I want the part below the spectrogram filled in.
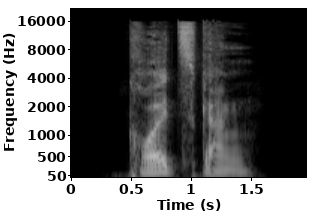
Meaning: cloister
- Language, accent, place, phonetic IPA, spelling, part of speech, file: German, Germany, Berlin, [ˈkʁɔɪ̯t͡sˌɡaŋ], Kreuzgang, noun, De-Kreuzgang.ogg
